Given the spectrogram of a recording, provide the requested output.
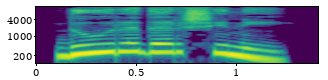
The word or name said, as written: ದೂರದರ್ಶಿನಿ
